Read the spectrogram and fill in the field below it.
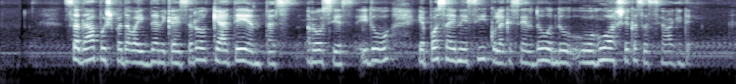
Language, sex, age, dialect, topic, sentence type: Kannada, female, 25-30, Mysore Kannada, agriculture, statement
